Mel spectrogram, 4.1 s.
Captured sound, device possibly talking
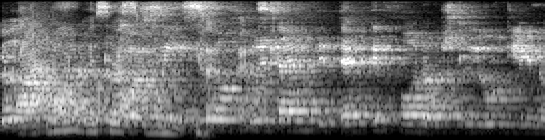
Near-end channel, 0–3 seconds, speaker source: both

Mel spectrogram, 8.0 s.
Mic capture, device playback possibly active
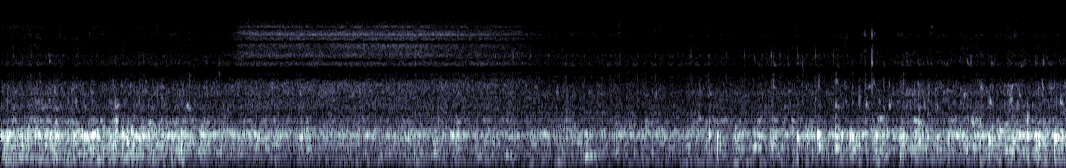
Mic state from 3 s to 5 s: neither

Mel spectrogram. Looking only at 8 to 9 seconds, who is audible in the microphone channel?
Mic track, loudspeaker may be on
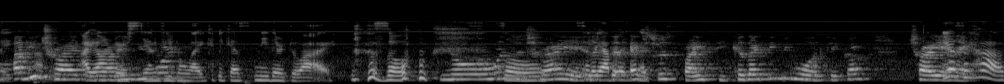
echo only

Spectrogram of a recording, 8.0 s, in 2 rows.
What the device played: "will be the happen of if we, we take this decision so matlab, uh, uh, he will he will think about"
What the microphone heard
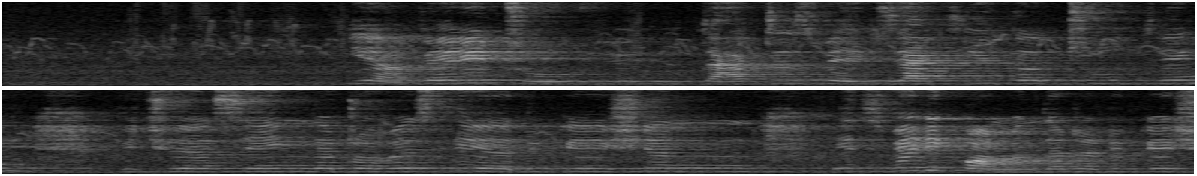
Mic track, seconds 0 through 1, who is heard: neither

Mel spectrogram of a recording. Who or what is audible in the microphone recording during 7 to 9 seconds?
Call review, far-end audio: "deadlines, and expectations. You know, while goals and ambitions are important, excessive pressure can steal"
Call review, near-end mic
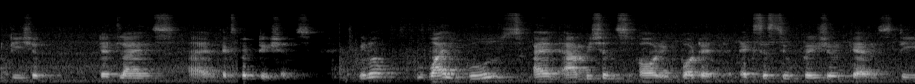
echo only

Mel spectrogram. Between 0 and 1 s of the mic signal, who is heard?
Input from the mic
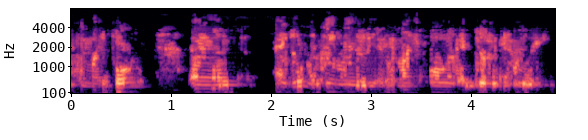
echo only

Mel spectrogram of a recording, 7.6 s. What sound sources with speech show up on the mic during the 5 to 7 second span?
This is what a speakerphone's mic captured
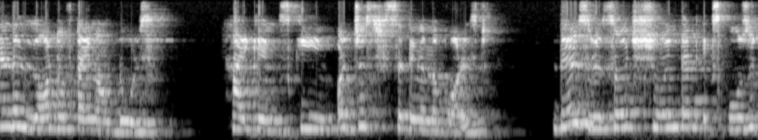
echo only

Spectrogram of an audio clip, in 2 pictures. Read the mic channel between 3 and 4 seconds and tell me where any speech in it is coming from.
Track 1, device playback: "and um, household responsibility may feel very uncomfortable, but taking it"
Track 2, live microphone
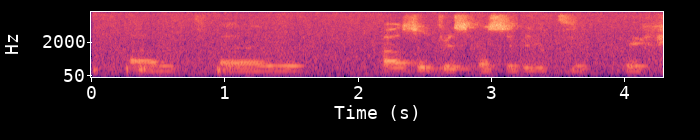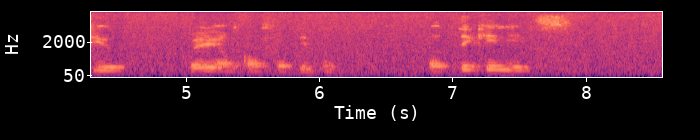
echo only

